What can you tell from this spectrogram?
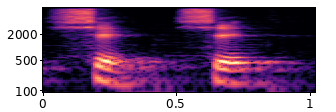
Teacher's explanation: A palavra she é com a vogal I longo, mas aqui eu percebo que reduz para she.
